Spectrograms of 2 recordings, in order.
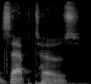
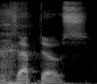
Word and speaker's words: Zapdos: on Tuesdays oh okay um it's zap do Mr Curtis not zapto zap toast like breakfast and toast not that either not that either Zapdos uh Professor excuse me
